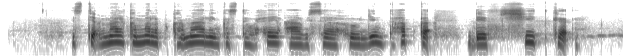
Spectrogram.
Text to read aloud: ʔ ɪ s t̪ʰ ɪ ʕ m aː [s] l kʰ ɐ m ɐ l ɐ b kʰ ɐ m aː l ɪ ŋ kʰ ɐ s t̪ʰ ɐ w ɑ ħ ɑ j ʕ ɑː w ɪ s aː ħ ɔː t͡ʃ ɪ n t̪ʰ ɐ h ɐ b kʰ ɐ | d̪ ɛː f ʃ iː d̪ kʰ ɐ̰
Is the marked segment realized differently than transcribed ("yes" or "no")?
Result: yes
